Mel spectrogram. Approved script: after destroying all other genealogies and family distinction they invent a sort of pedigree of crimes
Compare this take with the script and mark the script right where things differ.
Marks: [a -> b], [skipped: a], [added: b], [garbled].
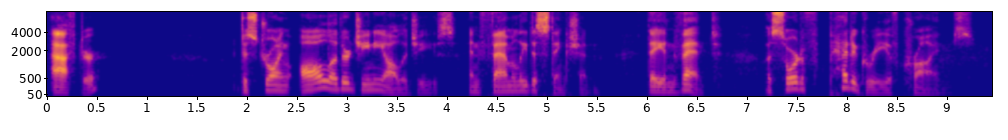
after destroying all other genealogies and family distinction they invent a sort of pedigree of crimes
